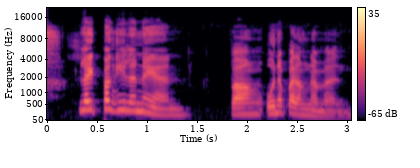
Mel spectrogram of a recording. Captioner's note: gasps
